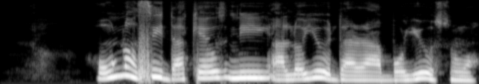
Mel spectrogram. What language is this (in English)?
Yoruba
